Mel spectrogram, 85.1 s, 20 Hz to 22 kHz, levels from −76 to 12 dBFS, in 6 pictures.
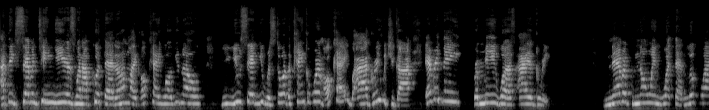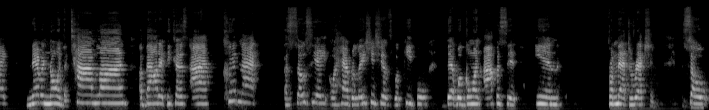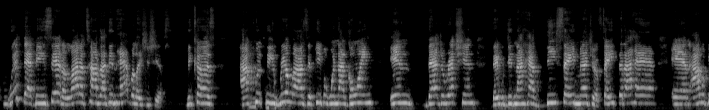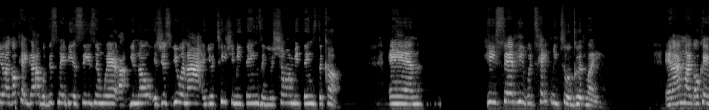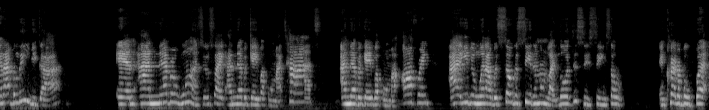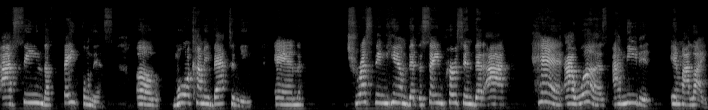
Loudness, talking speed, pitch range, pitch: -19 LUFS, 155 wpm, 245-290 Hz, 265 Hz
